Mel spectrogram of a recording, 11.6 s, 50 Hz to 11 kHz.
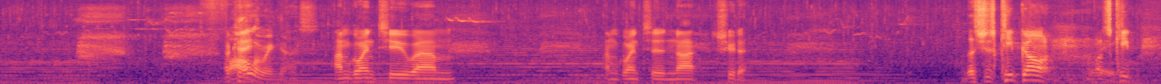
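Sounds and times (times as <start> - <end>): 
raven giving a harsh raspy caw: 0.8 - 2.8, 4.5 - 6.2, 6.8 - 8.6, 10.4 - 11.6
speech: 2.2 - 4.7, 6.0 - 7.6, 9.6 - 11.6.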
